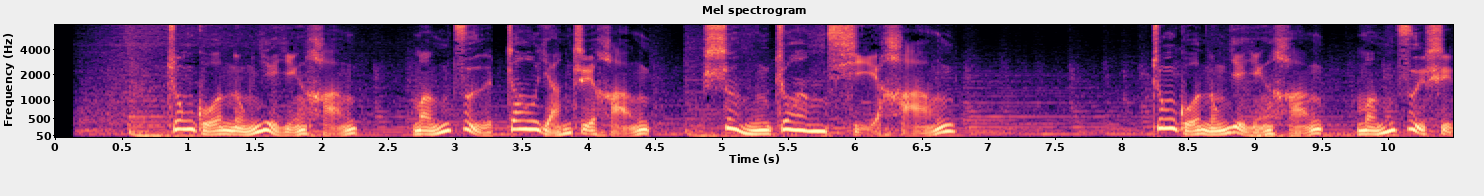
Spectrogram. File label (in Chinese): 男, 银行宣传片, 大气浑厚; 男169-高端质感 大气浑厚; 中国农业银行蒙自朝阳支行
